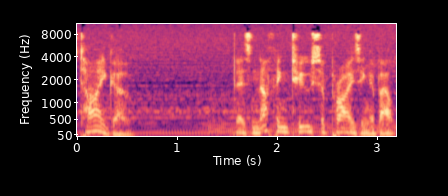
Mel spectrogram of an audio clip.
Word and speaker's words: Taigo: it was first launched taigo is pronounced taigo there's nothing too surprising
